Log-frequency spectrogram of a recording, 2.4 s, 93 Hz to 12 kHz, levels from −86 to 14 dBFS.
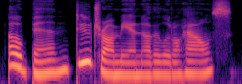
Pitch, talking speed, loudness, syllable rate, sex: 195 Hz, 200 wpm, -16 LUFS, 5.6 syllables/s, female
